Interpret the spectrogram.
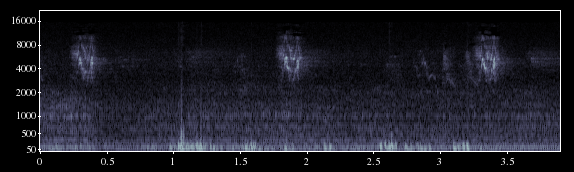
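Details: A house sparrow singing into a swallow's nest at Alikes, Kitros, Pieria, Greece, in April 2021 gives three short, high chirps about every one and a half seconds, over steady low rumbling and a few dull thumps.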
